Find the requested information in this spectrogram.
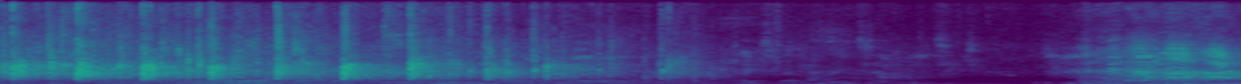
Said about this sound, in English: All right. Let's give her a round of applause for that one. Good job.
